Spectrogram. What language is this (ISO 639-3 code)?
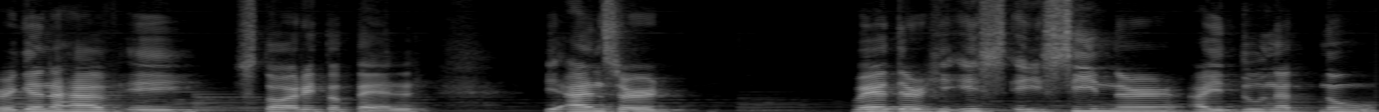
fil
